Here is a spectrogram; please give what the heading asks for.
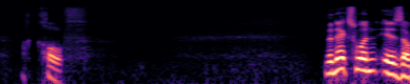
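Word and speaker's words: qof: distinguish between the sounds the next sound is a cove it is the q sound and it again will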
